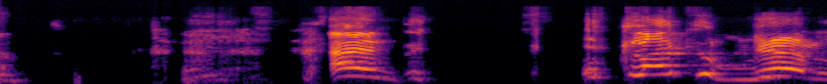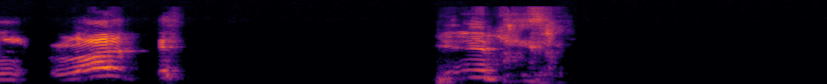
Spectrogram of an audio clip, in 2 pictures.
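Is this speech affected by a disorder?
Yes: cerebral palsy; predicted unlikely to talk, early speech therapy improved speaking.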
